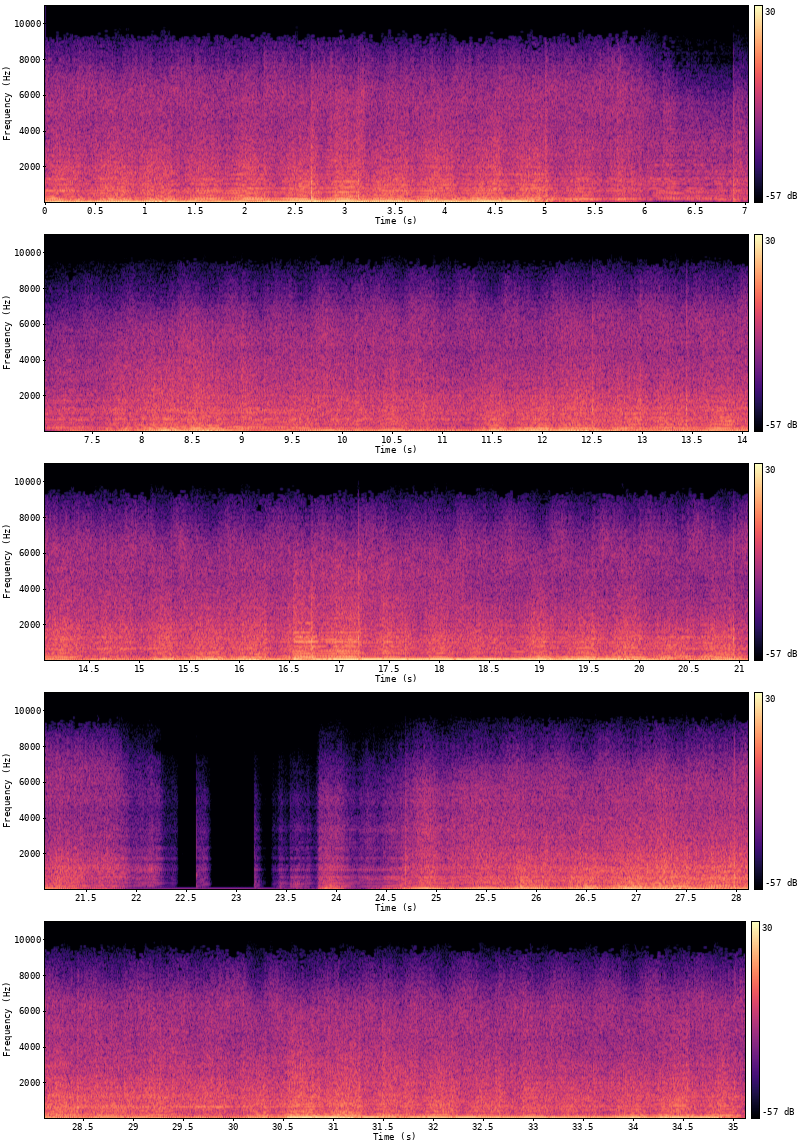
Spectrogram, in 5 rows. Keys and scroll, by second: 0.3 space, 2.8 space, 6.1 space, 6.6 alt+super+space, 6.6 alt+super+space, 6.7 alt+super+space, 6.8 alt+super+space, 7.1 alt+super+space, 7.6 super+space, 8.7 super+space, 8.8 super+space, 8.9 super+space, 12.7 space, 13.2 space, 14.3 space, 15.3 typing, 18.4 r, 21.2 a, 23.9 space, 24.4 super+space, 24.5 super+space, 24.6 super+space, 24.6 super+space, 25.6 super+2, 28.7 space, 29.2 alt+super+space, 29.3 alt+super+space, 29.3 alt+super+space, 29.6 alt+super+space.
